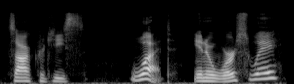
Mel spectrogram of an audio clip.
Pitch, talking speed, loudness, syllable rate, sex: 185 Hz, 120 wpm, -19 LUFS, 4.2 syllables/s, male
